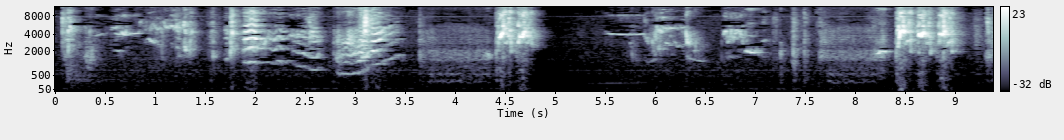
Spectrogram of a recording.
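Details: Captive common starling, a male not yet a year old, chattering and mimicking indoors: rapid squeaky chirps, warbled slurred notes and sharp clicks, a brief pause around five seconds, then a final burst of high ticking notes.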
